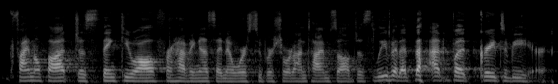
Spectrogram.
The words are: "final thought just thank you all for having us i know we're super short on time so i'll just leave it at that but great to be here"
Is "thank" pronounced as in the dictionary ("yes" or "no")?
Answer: yes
